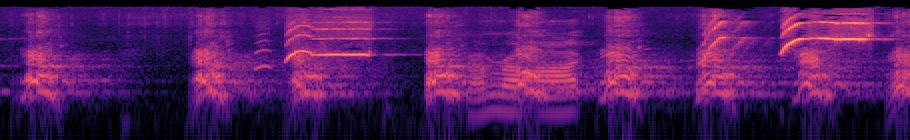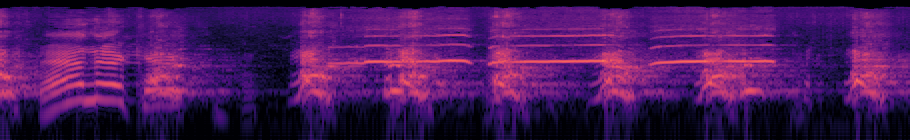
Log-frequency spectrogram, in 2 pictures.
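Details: Huntaway giving rapid, irregular barks mixed with yelps, whiny wavering tones and rising squeals. A short pause comes midway, then the barking resumes over high steady tones.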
